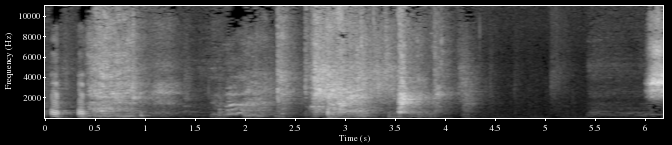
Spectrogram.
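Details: A 3½-month-old husky puppy and a two-year-old Yorkie-poo at play; a series of sharp, high yips and barks, several per second, with pauses between bursts, plus scuffling sounds and a person talking.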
